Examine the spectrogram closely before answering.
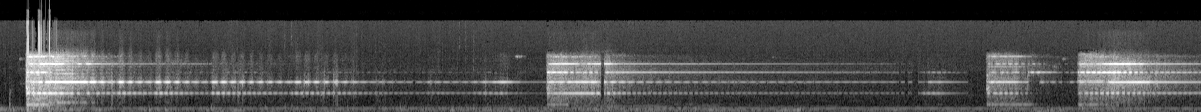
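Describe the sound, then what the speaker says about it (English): Struck chimes ring out to close a radio show, a clear resonant tone that lingers and fades, then several more strikes follow at uneven intervals, each sustaining for seconds. "Brother Braggs, if you would be so kind to chime us out."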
